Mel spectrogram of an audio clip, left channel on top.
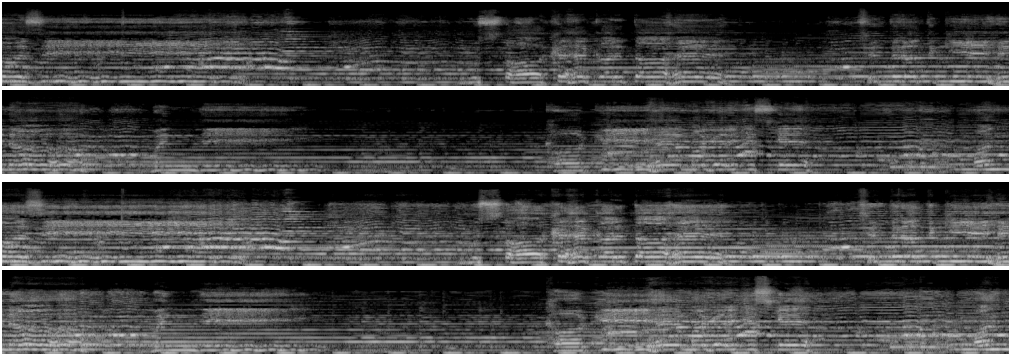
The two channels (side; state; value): left; quieter; 5.2 dB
